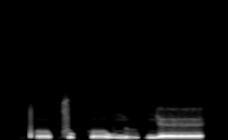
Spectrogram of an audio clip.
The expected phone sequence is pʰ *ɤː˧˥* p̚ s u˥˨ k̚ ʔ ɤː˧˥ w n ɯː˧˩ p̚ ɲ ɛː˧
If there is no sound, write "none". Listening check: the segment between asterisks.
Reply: ɤː˧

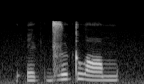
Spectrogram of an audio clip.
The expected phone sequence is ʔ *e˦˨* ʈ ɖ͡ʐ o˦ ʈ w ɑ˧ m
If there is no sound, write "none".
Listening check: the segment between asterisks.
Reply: e˨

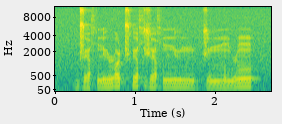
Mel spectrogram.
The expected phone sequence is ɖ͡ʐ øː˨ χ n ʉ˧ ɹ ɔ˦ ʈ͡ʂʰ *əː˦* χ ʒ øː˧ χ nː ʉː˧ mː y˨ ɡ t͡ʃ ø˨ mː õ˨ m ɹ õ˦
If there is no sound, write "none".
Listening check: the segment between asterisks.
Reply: ʉː˦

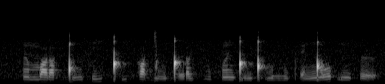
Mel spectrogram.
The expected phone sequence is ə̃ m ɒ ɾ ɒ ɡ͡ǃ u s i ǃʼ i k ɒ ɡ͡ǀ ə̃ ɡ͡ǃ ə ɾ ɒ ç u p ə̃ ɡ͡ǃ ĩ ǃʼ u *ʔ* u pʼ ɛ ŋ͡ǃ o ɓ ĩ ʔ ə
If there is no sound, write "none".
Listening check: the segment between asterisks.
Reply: ɦ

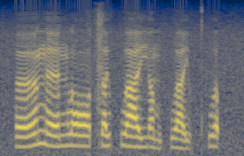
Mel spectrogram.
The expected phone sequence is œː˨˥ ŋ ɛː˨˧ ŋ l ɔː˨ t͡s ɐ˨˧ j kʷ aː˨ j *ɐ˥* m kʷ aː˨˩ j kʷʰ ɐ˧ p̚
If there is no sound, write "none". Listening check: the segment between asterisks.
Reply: ɐ˨˩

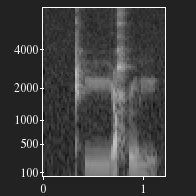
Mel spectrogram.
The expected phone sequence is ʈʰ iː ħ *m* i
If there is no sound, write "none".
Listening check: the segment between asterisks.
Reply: m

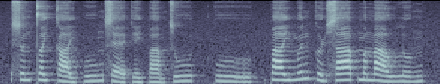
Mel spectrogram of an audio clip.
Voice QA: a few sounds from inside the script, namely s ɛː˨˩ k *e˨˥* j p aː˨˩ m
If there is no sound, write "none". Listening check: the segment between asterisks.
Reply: e˨˩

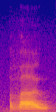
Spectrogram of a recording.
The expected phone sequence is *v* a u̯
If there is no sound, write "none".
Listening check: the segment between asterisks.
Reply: v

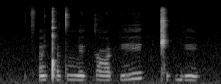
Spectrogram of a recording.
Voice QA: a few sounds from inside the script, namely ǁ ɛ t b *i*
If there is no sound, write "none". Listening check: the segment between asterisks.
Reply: e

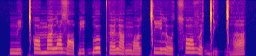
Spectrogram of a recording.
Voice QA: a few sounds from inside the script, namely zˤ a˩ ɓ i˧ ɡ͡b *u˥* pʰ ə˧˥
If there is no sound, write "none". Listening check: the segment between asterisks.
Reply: o˥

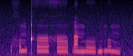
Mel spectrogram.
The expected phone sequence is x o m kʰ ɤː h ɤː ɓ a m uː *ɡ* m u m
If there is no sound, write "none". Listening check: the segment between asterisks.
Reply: ɡ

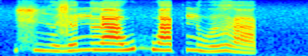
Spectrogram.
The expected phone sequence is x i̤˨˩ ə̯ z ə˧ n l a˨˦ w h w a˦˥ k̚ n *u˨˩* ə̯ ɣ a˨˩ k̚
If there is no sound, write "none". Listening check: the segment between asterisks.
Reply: u˨˦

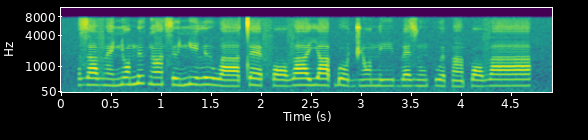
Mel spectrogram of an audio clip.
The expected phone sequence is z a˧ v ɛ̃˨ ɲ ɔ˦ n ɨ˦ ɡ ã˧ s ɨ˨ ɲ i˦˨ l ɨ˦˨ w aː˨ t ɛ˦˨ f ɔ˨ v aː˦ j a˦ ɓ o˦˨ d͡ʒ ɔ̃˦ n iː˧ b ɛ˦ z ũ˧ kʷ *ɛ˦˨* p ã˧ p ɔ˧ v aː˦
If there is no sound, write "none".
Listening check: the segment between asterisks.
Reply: ɛ˦˨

